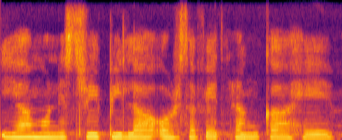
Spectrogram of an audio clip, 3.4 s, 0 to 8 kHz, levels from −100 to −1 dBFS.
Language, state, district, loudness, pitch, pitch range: Hindi, Arunachal Pradesh, Papum Pare, -14 LUFS, 210 Hz, 205-215 Hz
